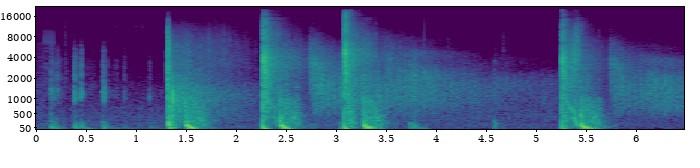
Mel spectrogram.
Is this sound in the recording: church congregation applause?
no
